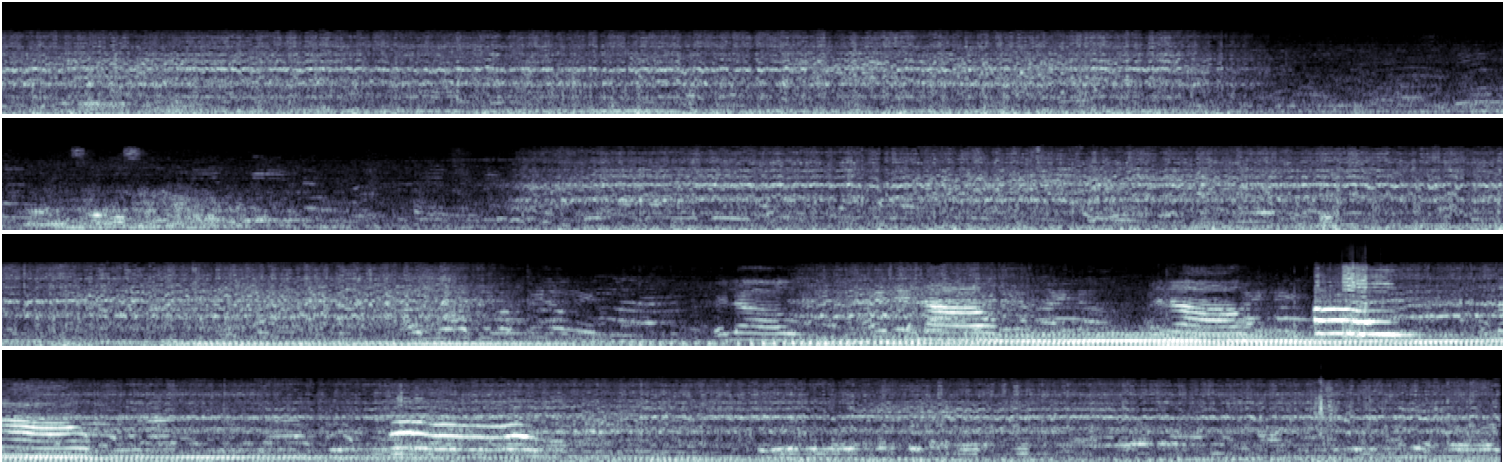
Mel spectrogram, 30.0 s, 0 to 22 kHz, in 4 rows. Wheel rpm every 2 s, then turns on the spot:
160, 160, 160, 10, 0, 130, 160, 160, 120, 50, 20, 150, 160, 160, 160.
6-8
